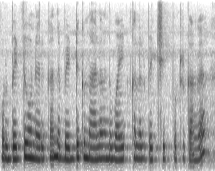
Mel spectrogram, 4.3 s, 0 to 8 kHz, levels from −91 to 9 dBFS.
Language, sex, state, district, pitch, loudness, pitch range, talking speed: Tamil, female, Tamil Nadu, Nilgiris, 220 Hz, -16 LUFS, 215-240 Hz, 165 wpm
